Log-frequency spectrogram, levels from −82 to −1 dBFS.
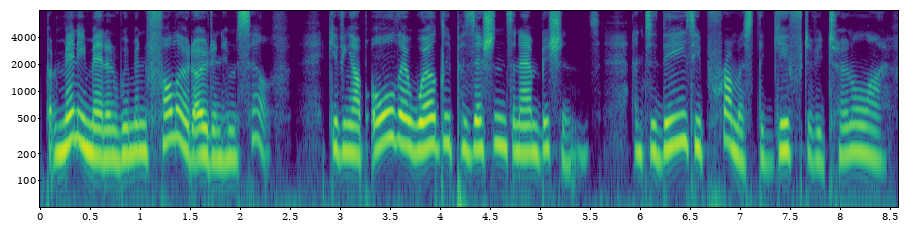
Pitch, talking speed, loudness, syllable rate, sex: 215 Hz, 180 wpm, -17 LUFS, 5.6 syllables/s, female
